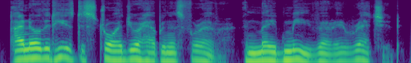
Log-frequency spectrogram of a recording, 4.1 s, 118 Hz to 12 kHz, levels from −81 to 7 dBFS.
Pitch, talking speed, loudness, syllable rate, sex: 135 Hz, 220 wpm, -17 LUFS, 5.5 syllables/s, male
